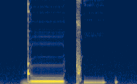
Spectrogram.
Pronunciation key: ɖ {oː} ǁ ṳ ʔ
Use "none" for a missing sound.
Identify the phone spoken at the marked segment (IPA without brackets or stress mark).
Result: oː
